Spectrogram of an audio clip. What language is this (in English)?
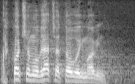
Serbian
